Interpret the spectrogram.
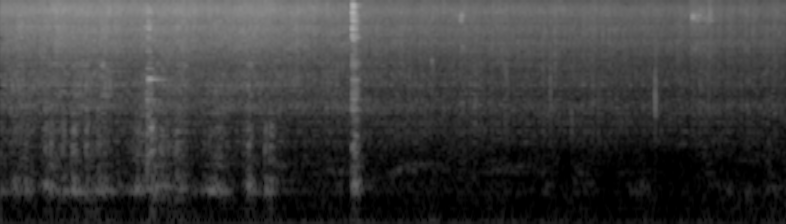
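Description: Onion and ginger-garlic paste sizzling in hot oil in a nonstick kadhai, with a steel spatula scraping and stirring through it for the first few seconds. One sharp knock of the spatula on the pan about three and a half seconds in, then the paste keeps sizzling steadily.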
